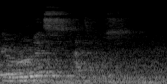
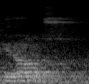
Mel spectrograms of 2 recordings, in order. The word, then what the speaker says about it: Herodes Atticus: demanding on the names, don't forget the names vary, depending if you spell it in Greek or in Latin. This is the Latin spelling. In Greek you say Herodos. Herodos Atticus. Atticus, when you see US, it's always Latin.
